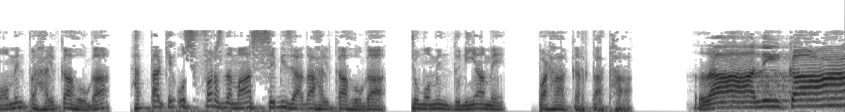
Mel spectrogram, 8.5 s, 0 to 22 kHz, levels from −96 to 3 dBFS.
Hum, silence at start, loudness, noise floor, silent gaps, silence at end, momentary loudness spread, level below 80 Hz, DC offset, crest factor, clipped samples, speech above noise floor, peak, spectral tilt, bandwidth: none; 0 s; -18 LUFS; -74 dBFS; none; 0 s; 13 LU; -38 dBFS; under 0.1%; 16 dB; under 0.1%; 57 dB; -2 dBFS; -4.5 dB/octave; 7.2 kHz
